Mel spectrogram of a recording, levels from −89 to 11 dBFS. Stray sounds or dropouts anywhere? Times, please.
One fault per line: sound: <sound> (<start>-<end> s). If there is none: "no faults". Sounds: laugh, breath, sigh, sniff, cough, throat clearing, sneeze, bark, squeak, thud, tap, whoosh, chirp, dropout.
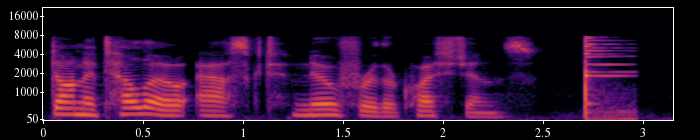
sound: tap (2.7-3.0 s)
